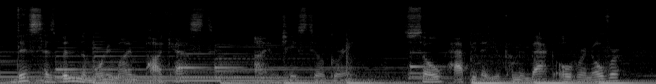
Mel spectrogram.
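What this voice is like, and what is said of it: Tired voice. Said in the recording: “This is the first time that I've used my voice today ... My voice is a little tired today”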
